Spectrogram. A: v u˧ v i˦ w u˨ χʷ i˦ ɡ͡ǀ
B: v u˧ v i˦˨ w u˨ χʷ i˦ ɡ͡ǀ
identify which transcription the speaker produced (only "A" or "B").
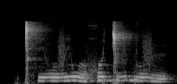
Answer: A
